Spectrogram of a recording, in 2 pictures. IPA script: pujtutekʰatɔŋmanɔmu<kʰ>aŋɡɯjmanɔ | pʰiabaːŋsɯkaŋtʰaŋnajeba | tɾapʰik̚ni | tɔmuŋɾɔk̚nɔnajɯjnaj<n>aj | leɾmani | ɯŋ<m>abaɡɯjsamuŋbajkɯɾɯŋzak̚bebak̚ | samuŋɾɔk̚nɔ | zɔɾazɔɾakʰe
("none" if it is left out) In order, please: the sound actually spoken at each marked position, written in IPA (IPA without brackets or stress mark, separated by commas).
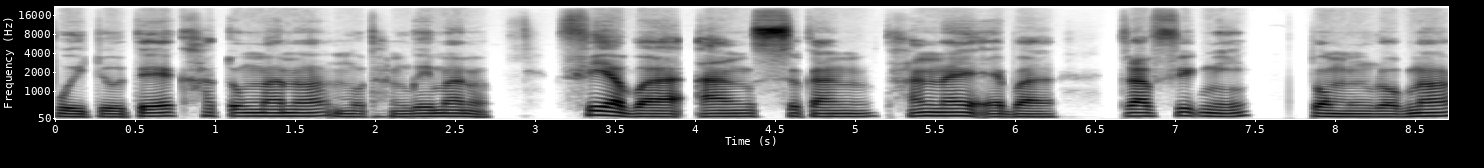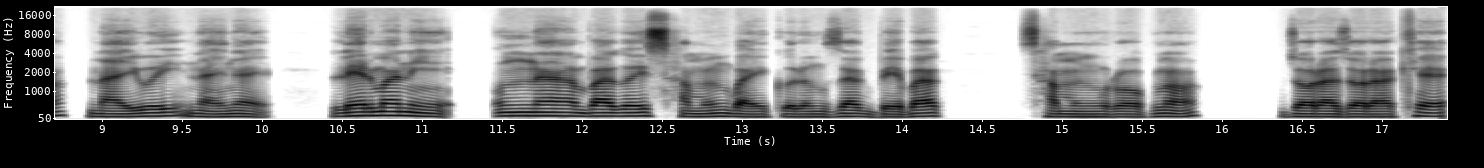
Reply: tʰ, n, n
